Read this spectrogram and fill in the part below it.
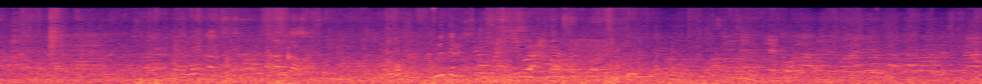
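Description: Men and women chatter at a distance outdoors.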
